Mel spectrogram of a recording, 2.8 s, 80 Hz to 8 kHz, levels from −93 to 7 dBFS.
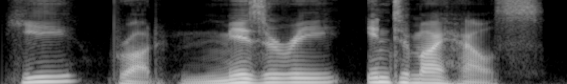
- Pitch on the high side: No, low, 125 Hz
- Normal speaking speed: No, slow, 125 wpm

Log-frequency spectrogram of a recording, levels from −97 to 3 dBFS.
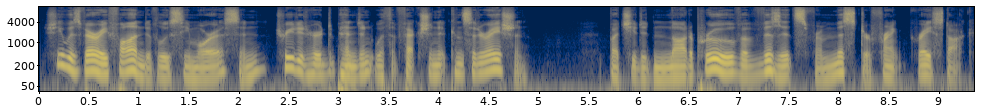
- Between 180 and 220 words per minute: No, average, 155 wpm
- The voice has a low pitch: Yes, low, 110 Hz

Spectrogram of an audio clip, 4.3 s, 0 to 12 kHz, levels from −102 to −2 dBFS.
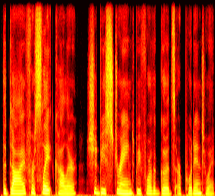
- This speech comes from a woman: Yes, female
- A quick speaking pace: Yes, fast, 210 wpm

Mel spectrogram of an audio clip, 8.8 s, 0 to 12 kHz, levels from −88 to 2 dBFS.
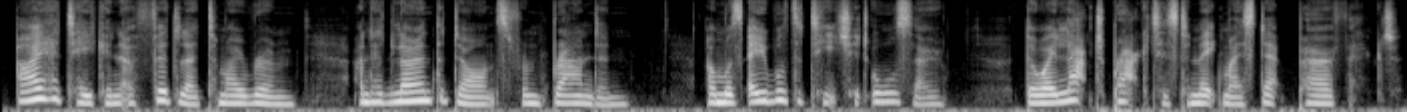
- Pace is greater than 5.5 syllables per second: Yes, 5.8 syllables/s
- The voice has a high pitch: Yes, high, 205 Hz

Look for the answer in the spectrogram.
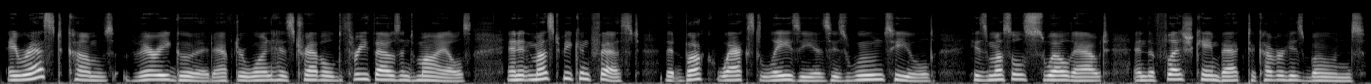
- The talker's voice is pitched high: Yes, high, 195 Hz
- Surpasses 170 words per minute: No, average, 165 wpm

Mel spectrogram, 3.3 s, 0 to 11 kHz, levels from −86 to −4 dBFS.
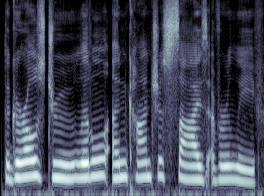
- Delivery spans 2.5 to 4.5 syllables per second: Yes, 3.9 syllables/s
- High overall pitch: Yes, high, 205 Hz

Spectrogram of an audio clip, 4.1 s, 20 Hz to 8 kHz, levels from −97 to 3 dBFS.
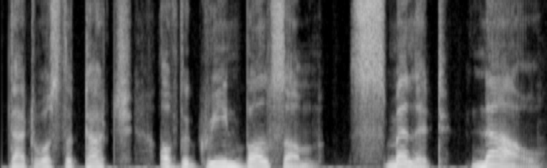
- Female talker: No, male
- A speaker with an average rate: Yes, average, 145 wpm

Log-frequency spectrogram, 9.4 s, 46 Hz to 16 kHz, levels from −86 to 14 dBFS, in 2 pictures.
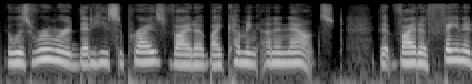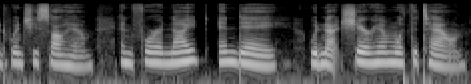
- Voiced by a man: No, female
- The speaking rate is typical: Yes, average, 190 wpm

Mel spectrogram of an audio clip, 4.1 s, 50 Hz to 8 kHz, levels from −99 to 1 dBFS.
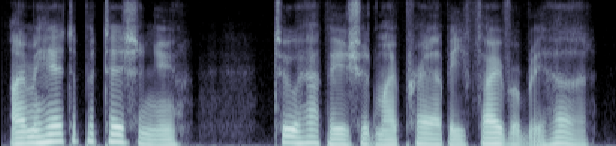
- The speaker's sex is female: No, male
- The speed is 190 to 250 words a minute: Yes, fast, 205 wpm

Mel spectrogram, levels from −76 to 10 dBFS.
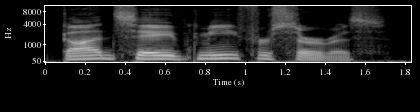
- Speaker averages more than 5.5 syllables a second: No, 5.0 syllables/s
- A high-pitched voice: No, medium, 140 Hz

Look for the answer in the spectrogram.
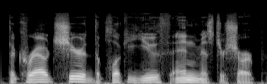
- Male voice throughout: Yes, male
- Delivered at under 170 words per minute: No, average, 200 wpm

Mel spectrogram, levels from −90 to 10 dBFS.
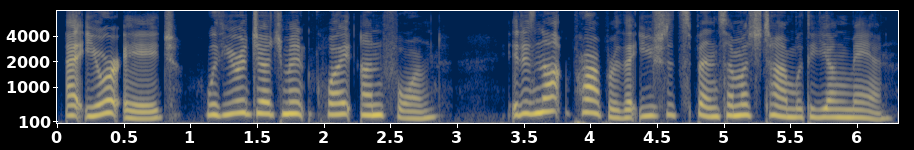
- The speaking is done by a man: No, female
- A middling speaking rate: No, fast, 220 wpm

